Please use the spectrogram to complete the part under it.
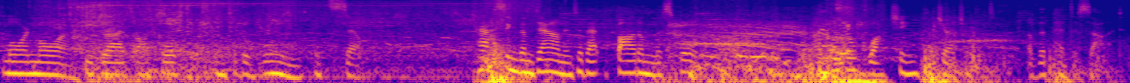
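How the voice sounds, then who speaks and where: An actor playing a commanding male battlemage mentor in a video game, speaking in a measured, grave, explanatory way. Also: on the high side, steady tone, very noisy, natural voice. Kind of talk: cinematic game dialogue.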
